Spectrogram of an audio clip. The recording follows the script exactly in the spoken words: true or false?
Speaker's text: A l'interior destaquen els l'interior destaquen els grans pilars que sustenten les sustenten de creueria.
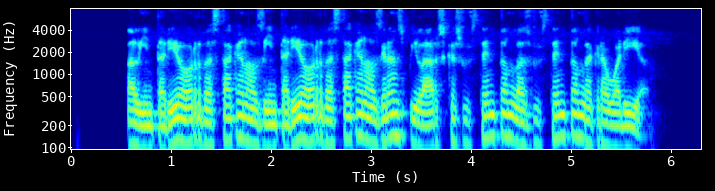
true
